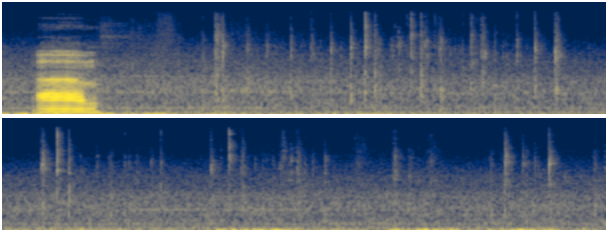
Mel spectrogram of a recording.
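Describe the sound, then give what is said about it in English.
Typing on a computer keyboard: many quiet, irregular key clicks pattering along, with a short burst of voice at the very start. “I don't know if I can type a whole quote in.”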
